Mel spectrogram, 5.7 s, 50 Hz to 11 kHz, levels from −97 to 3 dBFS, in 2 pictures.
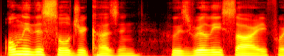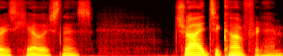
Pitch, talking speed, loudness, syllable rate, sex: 120 Hz, 160 wpm, -18 LUFS, 5.4 syllables/s, male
